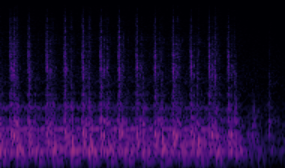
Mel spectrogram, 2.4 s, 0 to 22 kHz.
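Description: A Brother SE600 sewing and embroidery machine stitches in a fast, even run of mechanical clacks, close and steady, slowing slightly at the end with no talking.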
